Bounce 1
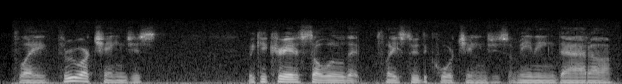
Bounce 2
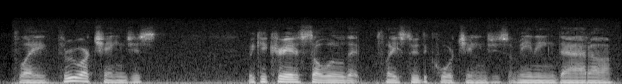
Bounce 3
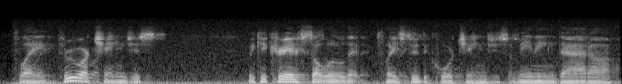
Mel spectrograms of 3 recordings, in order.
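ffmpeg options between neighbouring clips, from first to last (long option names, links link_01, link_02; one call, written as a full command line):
ffmpeg -i in.wav -af "equalizer=frequency=75:width=0.5:gain=6,volume=2.5dB" out.wav
ffmpeg -i in.wav -af "aecho=1:1:114:0.168" out.wav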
